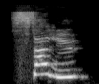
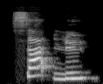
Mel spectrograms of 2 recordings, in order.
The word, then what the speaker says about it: Salut: Salut. Salut. Salut. T is silent. Salut.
